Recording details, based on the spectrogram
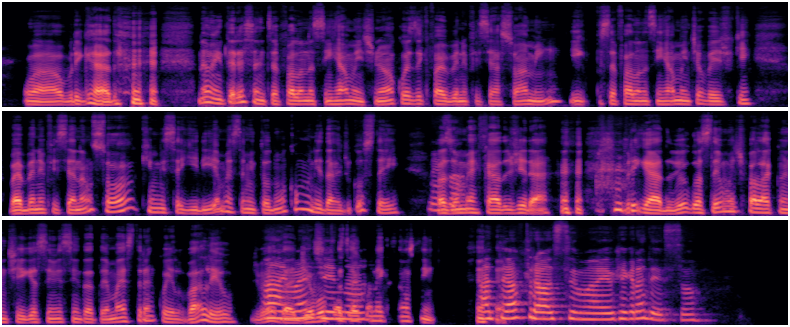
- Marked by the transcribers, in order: chuckle; chuckle; chuckle; tapping
- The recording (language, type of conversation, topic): Portuguese, advice, Como posso explorar lugares novos quando tenho pouco tempo livre?
- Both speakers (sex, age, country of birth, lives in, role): female, 25-29, Brazil, Italy, advisor; male, 30-34, Brazil, United States, user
